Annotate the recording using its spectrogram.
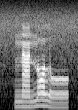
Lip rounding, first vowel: unrounded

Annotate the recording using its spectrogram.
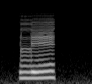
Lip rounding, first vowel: unrounded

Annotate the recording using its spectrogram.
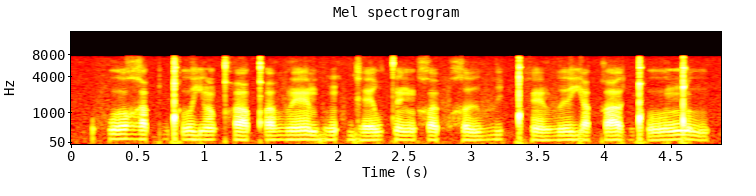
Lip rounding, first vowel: rounded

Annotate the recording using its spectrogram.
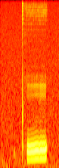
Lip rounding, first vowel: unrounded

